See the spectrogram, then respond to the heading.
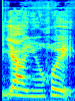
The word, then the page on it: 亚运会: yà yùn Huì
